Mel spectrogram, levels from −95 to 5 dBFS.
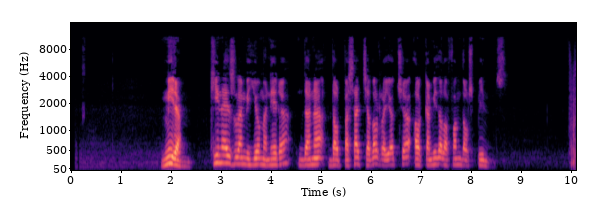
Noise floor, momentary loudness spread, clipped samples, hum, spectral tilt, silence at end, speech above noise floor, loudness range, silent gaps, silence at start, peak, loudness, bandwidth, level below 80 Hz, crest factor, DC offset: -75 dBFS; 15 LU; under 0.1%; none; -6.5 dB/octave; 0 s; 50 dB; 6 LU; none; 1.8 s; -2 dBFS; -25 LUFS; 11 kHz; -74 dBFS; 26 dB; under 0.1%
